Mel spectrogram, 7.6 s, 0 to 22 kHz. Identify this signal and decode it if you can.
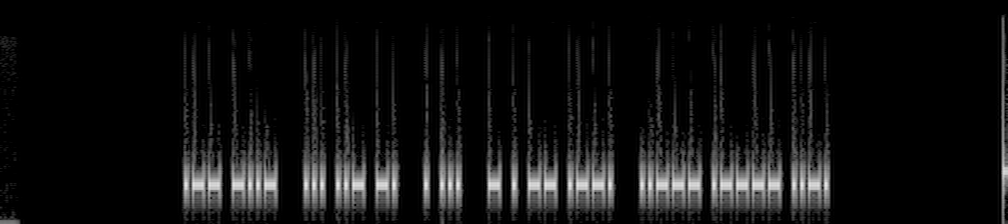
Morse code, heard as a keyed tone, about 37 wpm, 700 Hz. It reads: WX SUN ES TEMP 21F
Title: Practice QSO - Exchange 2 - Info - 40wpm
